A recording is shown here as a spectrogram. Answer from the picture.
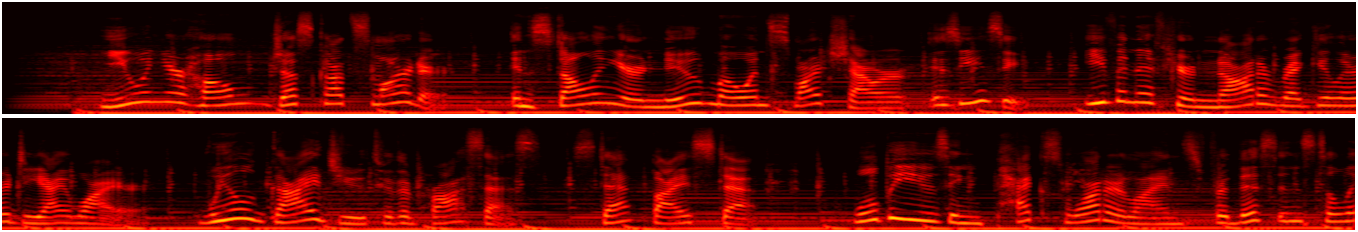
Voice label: eLearning Narration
